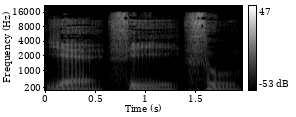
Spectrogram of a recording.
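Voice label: "yethithu", concatenated syllables; Affixing experiment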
